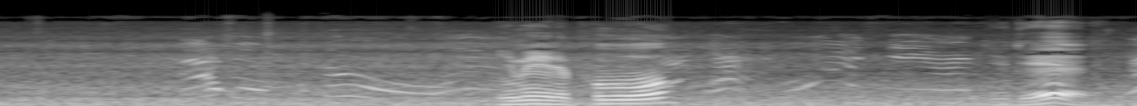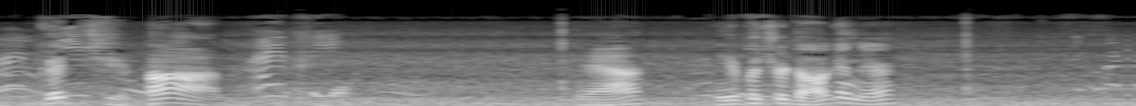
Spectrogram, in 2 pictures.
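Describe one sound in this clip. A little girl babbles and squeals close by.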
